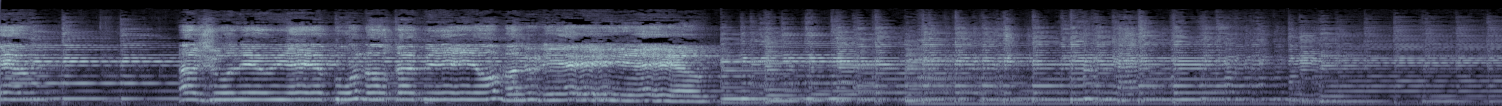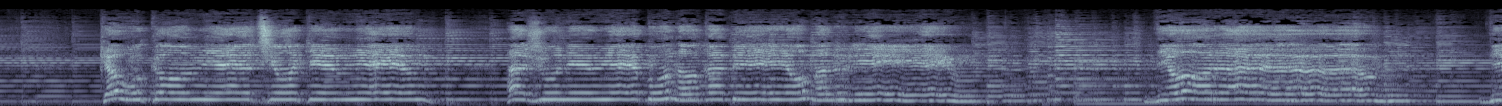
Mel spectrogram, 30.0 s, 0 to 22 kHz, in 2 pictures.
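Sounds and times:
man singing into a microphone: 0.0s - 1.0s, 1.8s - 7.6s, 16.0s - 25.2s, 26.4s - 30.0s
plucked saz: 0.0s - 30.0s.

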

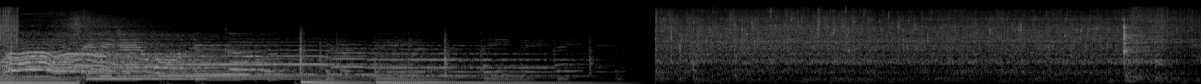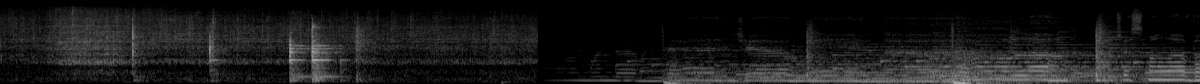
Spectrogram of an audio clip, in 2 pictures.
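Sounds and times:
food sizzling in a pan: 0.0s - 0.9s, 6.6s - 17.4s
spatula knocking and scraping pan: 14.9s - 15.7s.

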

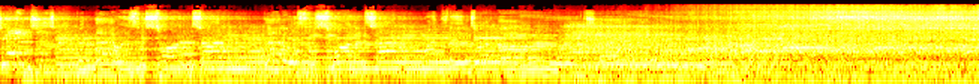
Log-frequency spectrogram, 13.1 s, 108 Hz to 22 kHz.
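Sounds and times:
crowd cheering and shouting: 7.9s - 13.0s.

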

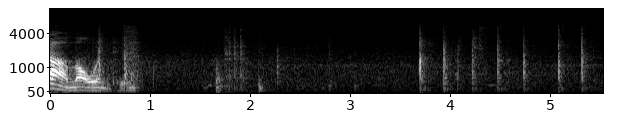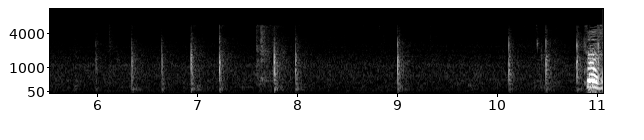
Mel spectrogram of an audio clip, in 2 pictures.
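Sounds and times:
chalk tapping on chalkboard: 3.7s - 8.2s, 9.0s - 9.2s, 10.1s - 11.0s.

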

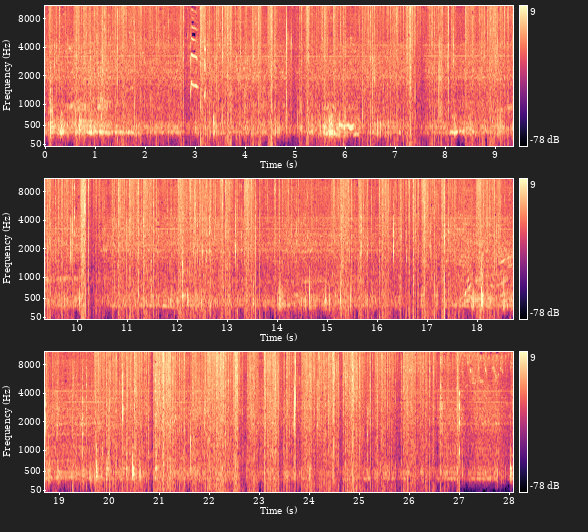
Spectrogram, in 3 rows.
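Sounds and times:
plastic bags crinkling: 0.0s - 27.1s
faint low cooing calls: 5.5s - 6.4s.

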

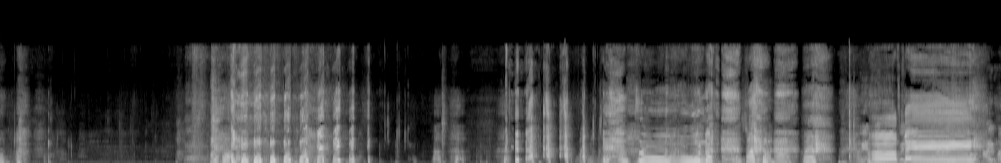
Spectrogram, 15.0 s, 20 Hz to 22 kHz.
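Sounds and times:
women laughing: 3.2s - 5.7s, 6.5s - 12.4s.

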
